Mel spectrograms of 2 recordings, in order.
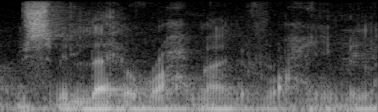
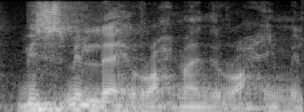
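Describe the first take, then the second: First: It is recited slowly. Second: It is recited fast.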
